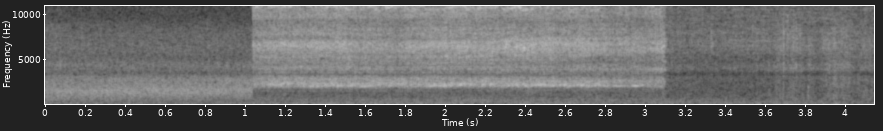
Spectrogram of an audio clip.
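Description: A kettle hisses as it steams.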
